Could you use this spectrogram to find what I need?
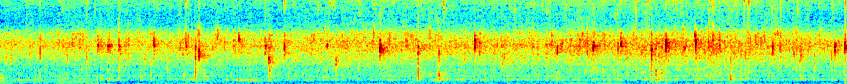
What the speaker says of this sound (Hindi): ऑयल जैसे ही गर्म हुआ है, साबुत गर्म मसाले को शामिल कर दें और इसके साथ आप प्याज को शामिल कर दें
